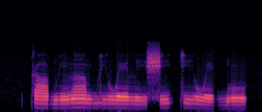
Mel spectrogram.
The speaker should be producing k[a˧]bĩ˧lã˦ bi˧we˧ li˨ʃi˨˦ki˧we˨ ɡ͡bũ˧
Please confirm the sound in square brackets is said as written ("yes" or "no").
yes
